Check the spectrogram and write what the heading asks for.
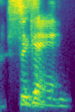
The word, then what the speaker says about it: Seguin: It's a Seguin loom. Seguin. Yeah, or Seguin, as we pronounce it down here.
